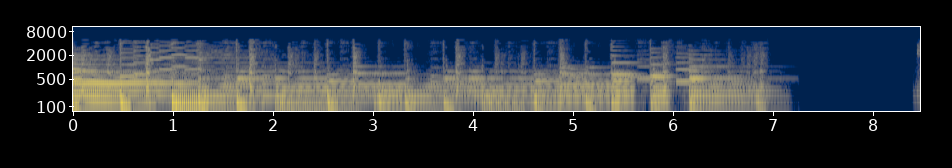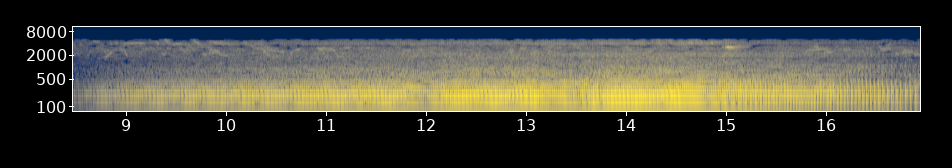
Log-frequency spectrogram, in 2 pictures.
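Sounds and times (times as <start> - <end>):
small engine droning: 8.4 - 16.9.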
